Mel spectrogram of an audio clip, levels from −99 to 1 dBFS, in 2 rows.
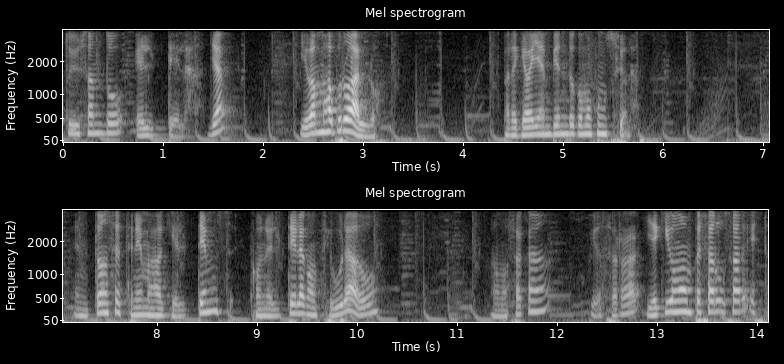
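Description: No faults are audible; the audio comes through a call path with nothing above 4 kHz, which fits a narrowband telephone codec such as G.711 A-law.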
